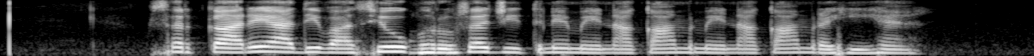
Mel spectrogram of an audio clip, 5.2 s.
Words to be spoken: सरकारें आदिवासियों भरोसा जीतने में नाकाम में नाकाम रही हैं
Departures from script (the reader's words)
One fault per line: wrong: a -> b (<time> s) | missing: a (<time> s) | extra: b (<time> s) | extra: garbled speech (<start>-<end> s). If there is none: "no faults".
no faults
